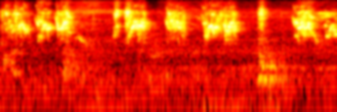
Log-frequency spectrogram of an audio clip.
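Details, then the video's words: Captive lovebirds kept as pets chatter in short, sharp high-pitched chirp bursts, roughly six quick clusters of squeaky notes with small pauses, indoors with nothing else heard. "Love Birds"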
